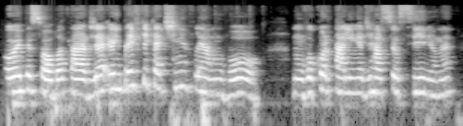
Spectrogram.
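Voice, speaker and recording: A woman's voice: on the high side, steady tone, brisk, sharp tone. A woman joining a casual online group session, chatty and friendly, who says she arrives wound up.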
